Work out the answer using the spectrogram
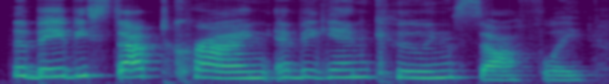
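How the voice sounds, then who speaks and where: A woman reading a children's story aloud in an expressive, scripted storytelling style. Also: high voice, a little slow. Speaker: storybook reader.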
